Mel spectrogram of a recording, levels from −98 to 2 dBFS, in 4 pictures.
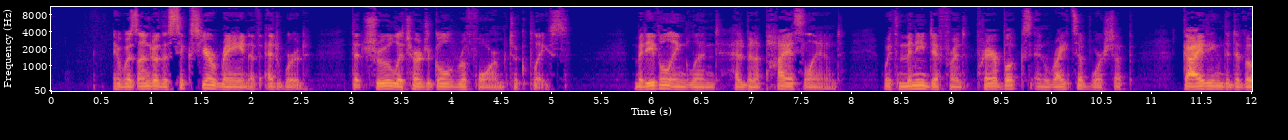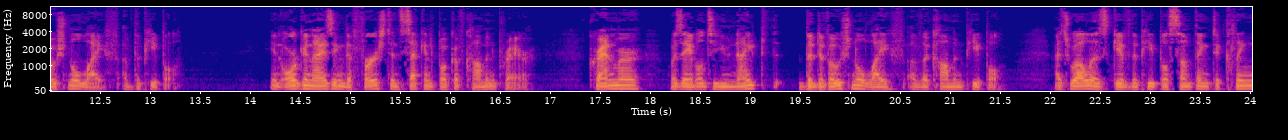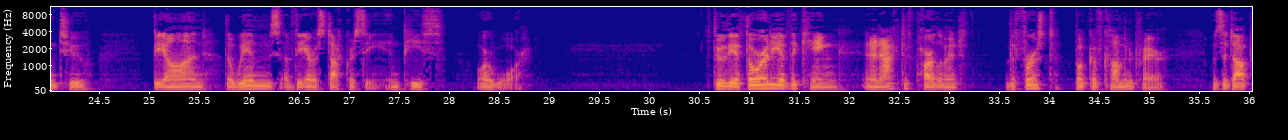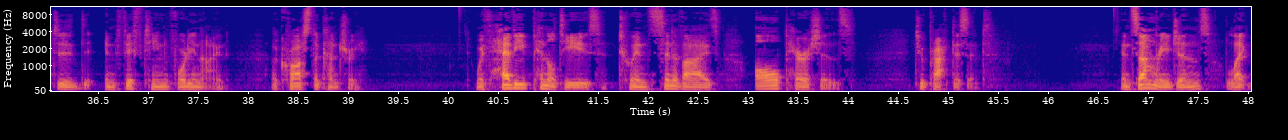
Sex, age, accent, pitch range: male, 30-49, American, 90-110 Hz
